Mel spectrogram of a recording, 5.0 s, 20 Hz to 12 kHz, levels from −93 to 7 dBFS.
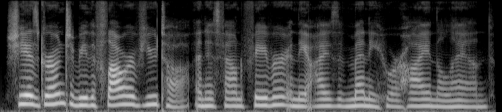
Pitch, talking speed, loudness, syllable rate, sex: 210 Hz, 285 wpm, -19 LUFS, 6.1 syllables/s, female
